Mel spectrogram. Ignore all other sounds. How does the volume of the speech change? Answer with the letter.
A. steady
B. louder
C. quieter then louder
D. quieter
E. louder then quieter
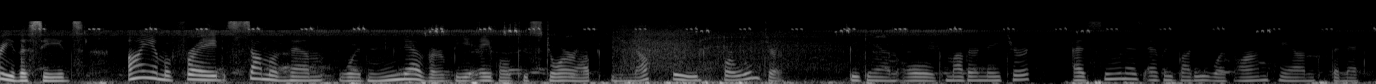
D.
